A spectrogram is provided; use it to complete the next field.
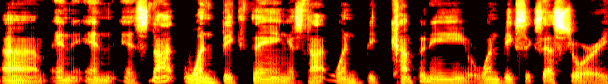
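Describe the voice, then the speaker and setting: Speaking at a fairly slow pace, a man talks in a Texan accent. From West Texas. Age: 60s. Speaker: business executive. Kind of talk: interview. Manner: halting.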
